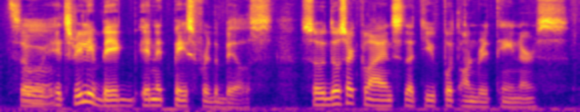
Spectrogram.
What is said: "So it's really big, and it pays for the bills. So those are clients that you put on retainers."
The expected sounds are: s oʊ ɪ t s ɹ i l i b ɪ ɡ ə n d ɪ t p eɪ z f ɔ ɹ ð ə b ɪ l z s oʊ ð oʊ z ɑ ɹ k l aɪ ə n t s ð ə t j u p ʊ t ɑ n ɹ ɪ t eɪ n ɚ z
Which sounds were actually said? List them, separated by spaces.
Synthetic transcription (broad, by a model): s oʊ ɪ t s ɹ i l i b ɪ ɡ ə n ɪ t p eɪ s f ɔ ɹ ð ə b ɪ l s oʊ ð oʊ s ɑ ɹ k l aɪ ə n t s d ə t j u p ʊ t ɑ n ɹ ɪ t eɪ n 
